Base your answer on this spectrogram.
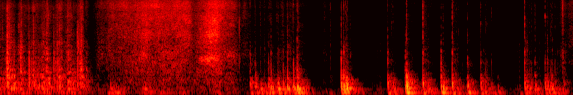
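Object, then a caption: Ceramic floor tiles. Fingertips tap and scurry across solid, dark grey ceramic floor tiles with grout lines. A hissy, bright scratching rustle fills the first three seconds, then gives way to a run of dull, low, short thunks and taps that die away almost instantly.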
